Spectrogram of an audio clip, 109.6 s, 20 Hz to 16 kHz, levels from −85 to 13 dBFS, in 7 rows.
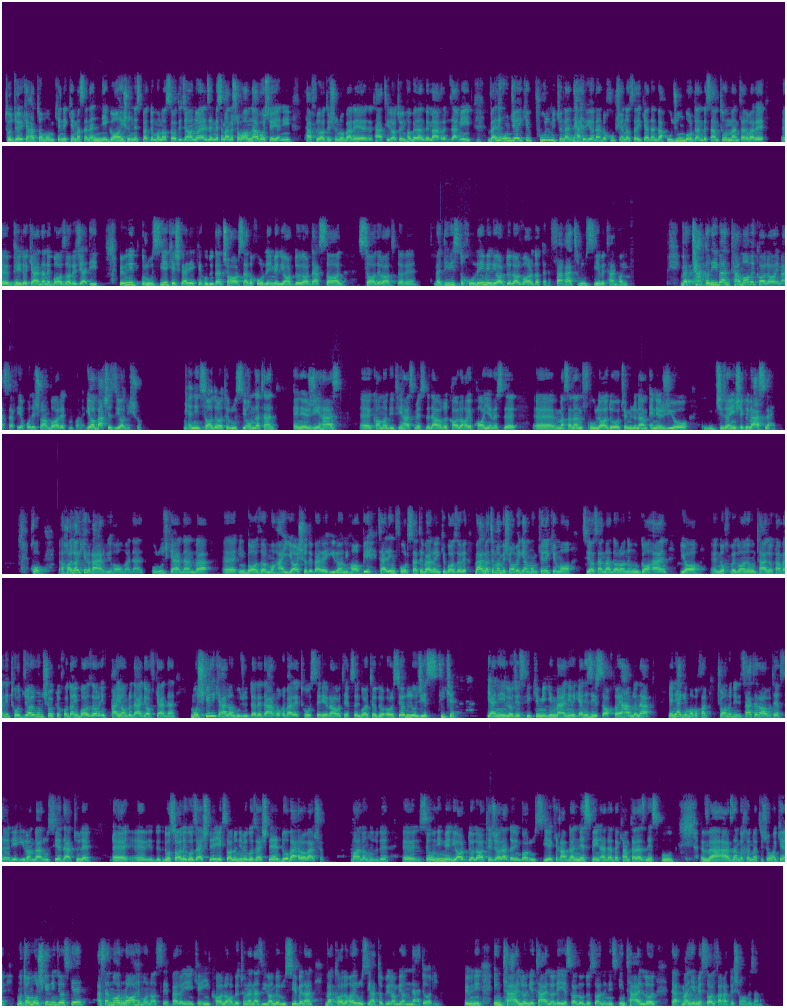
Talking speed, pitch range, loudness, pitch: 155 wpm, 145-190 Hz, -17 LUFS, 165 Hz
